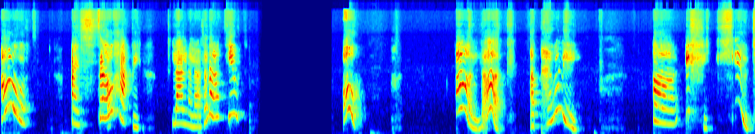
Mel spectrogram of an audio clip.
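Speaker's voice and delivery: very high cartoon character voice, pitch swooping around. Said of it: "I can certainly do Bubbles' voice".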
